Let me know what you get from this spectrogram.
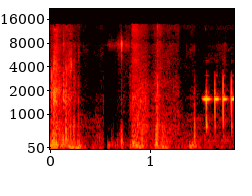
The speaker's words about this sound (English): Oh, wait, I'm being called.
